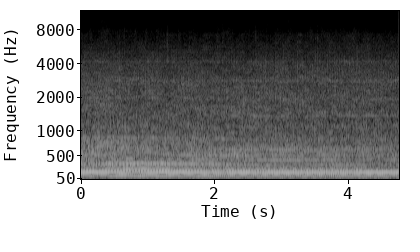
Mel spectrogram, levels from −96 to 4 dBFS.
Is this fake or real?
fake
